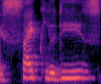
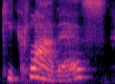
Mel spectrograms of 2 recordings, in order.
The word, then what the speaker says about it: Cyclades: Now, these islands in the middle, Naxos, Mykonos, Tinos, these are in, well, we would say Cyclades, but the Greeks pronounce that Kyklades.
